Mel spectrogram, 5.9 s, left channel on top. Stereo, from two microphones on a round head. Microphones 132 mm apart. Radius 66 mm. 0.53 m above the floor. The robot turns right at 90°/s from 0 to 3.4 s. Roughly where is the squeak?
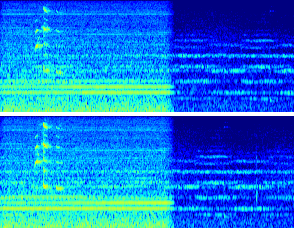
Right.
